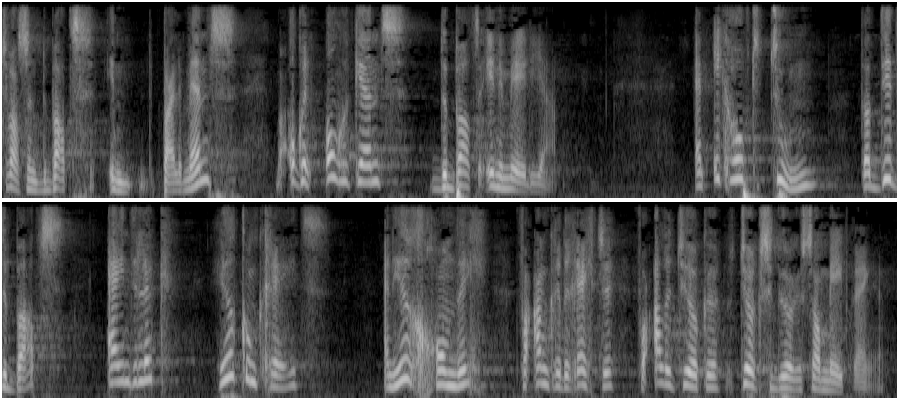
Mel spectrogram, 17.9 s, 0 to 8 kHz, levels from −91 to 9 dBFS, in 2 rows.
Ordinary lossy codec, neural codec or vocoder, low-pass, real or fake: none; none; 7.2 kHz; real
